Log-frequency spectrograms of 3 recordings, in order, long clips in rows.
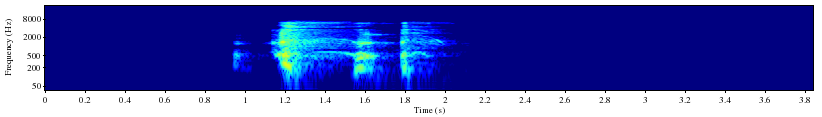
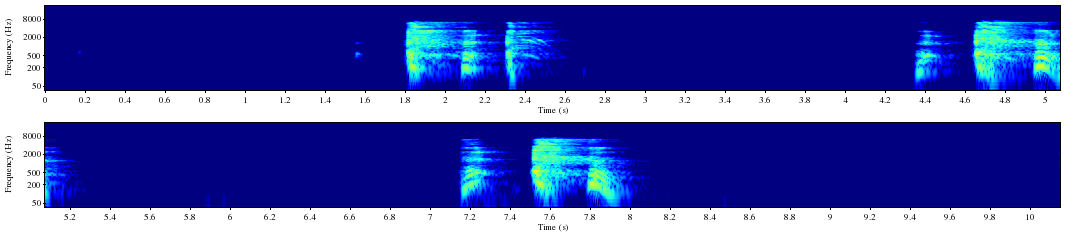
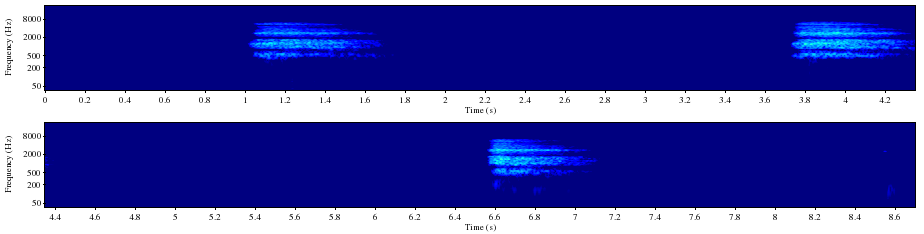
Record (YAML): cough_length: 3.8 s
cough_amplitude: 6471
cough_signal_mean_std_ratio: 0.24
three_cough_length: 10.2 s
three_cough_amplitude: 7262
three_cough_signal_mean_std_ratio: 0.25
exhalation_length: 8.7 s
exhalation_amplitude: 781
exhalation_signal_mean_std_ratio: 0.32
survey_phase: beta (2021-08-13 to 2022-03-07)
age: 45-64
gender: Male
wearing_mask: 'No'
symptom_cough_any: true
symptom_sore_throat: true
symptom_headache: true
symptom_onset: 4 days
smoker_status: Never smoked
respiratory_condition_asthma: false
respiratory_condition_other: false
recruitment_source: Test and Trace
submission_delay: 2 days
covid_test_result: Positive
covid_test_method: RT-qPCR
covid_ct_value: 21.1
covid_ct_gene: ORF1ab gene
covid_ct_mean: 21.6
covid_viral_load: 84000 copies/ml
covid_viral_load_category: Low viral load (10K-1M copies/ml)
